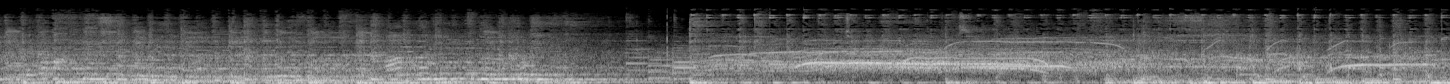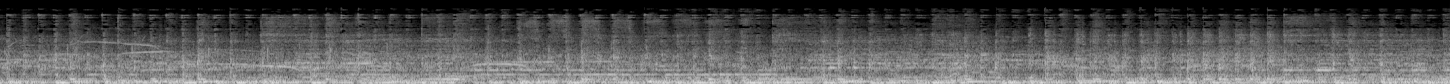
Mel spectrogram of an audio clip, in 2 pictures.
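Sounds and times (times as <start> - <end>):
crowd screaming and cheering: 0.0 - 29.0
live pop music with heavy bass: 0.0 - 29.0.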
